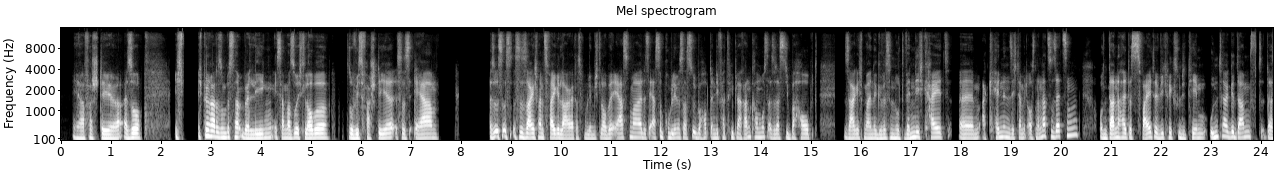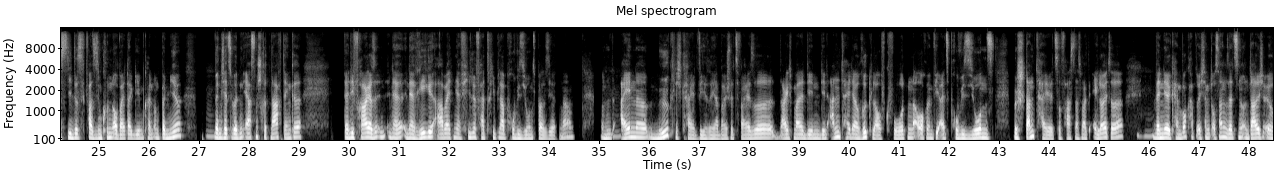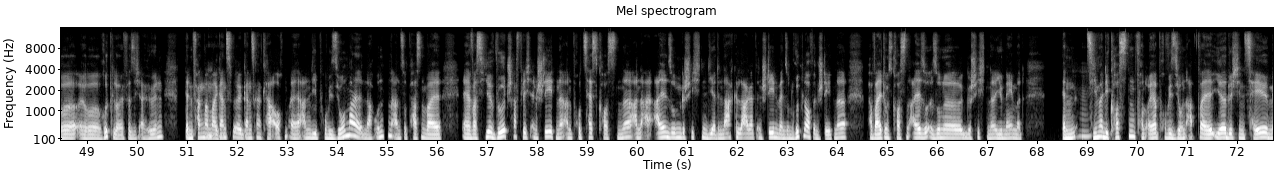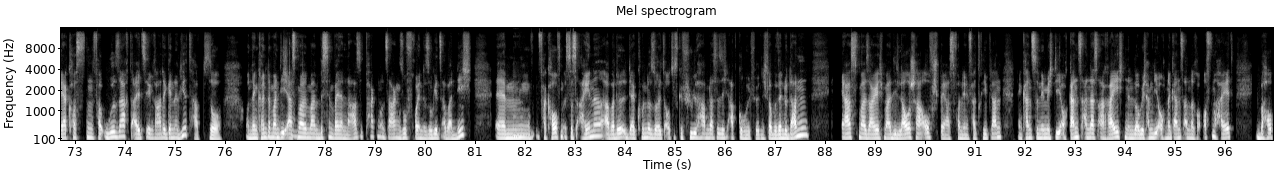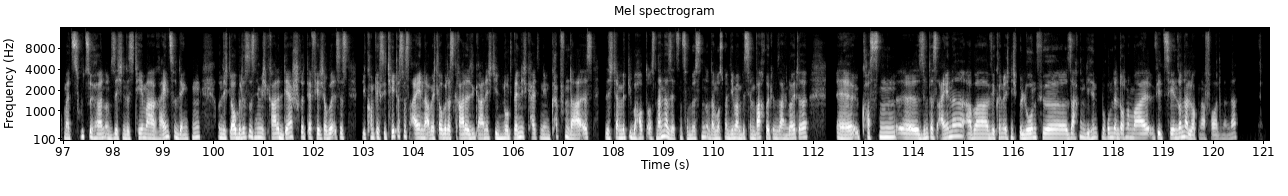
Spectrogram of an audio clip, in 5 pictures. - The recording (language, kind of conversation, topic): German, advice, Wie erkläre ich komplexe Inhalte vor einer Gruppe einfach und klar?
- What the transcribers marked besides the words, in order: other background noise; stressed: "Möglichkeit"; in English: "you name it"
